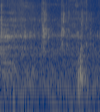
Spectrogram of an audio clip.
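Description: A person chewing with the mouth close to the microphone: a few scattered soft mouth clicks and wet smacks.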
